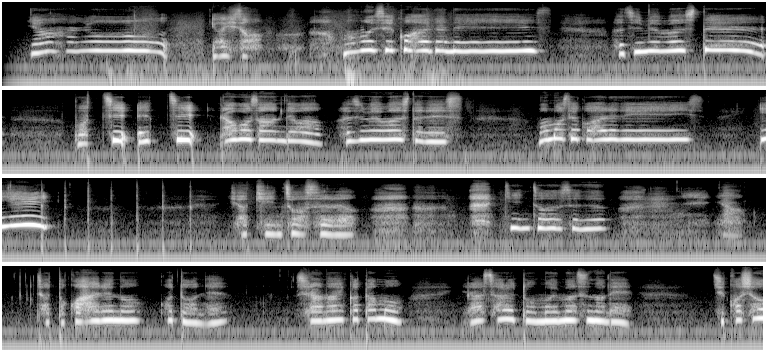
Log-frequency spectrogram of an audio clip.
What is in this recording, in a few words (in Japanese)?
自己紹介、おもちゃの紹介, ASMR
